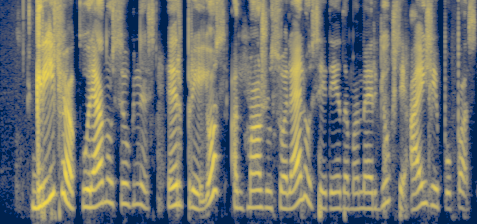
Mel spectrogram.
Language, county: Lithuanian, Marijampolė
